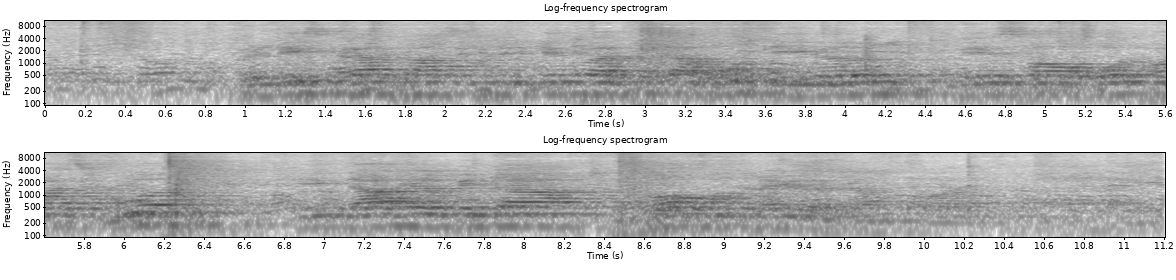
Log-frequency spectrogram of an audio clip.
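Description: A man speaks loudly and urgently in an echoing hall.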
